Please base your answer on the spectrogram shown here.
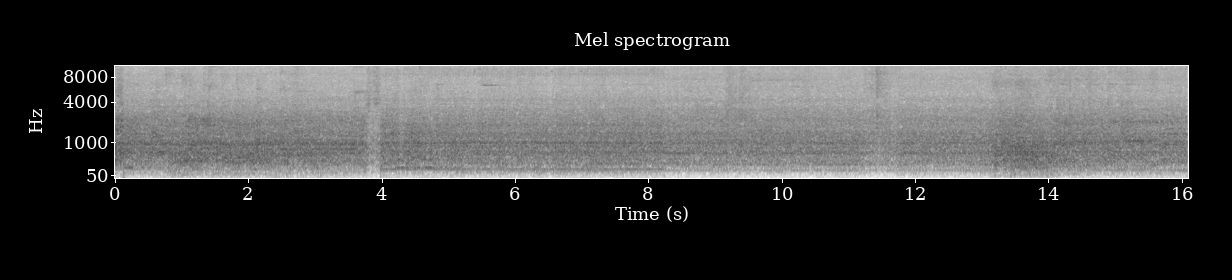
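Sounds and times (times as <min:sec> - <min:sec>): heavy industrial machinery: 0:00.0 - 0:16.0.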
